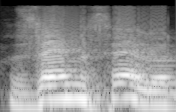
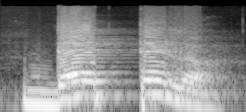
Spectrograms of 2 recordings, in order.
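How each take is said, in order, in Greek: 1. Το ρήμα αρχίζει με ήχο θ. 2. Το ρήμα αρχίζει με απλό ήχο τ.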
